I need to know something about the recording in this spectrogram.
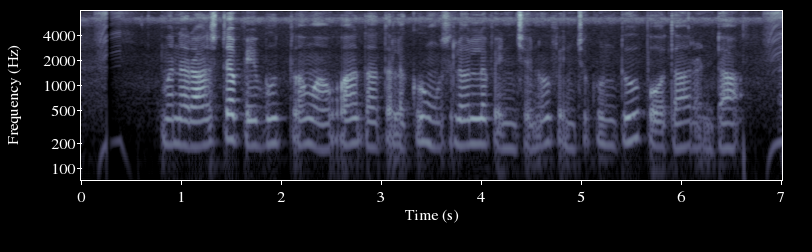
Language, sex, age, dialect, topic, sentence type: Telugu, female, 31-35, Southern, banking, statement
